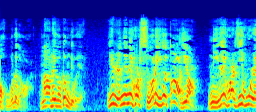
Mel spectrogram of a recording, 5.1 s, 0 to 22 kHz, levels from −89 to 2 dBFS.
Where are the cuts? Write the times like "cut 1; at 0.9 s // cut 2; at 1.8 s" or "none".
none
